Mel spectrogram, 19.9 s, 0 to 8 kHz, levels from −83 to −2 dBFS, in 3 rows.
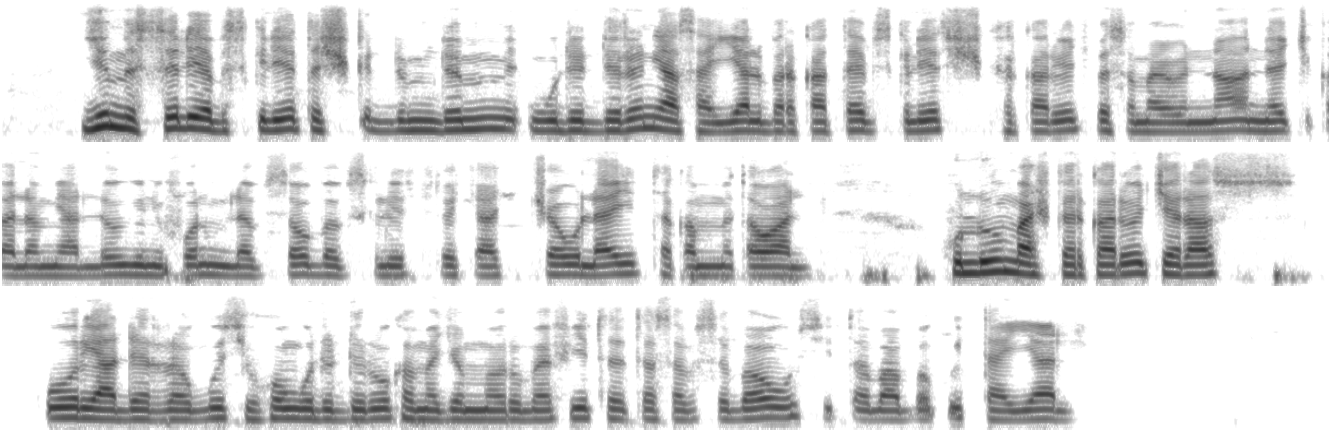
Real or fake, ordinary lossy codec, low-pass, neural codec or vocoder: real; Opus, 32 kbps; 7.2 kHz; none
